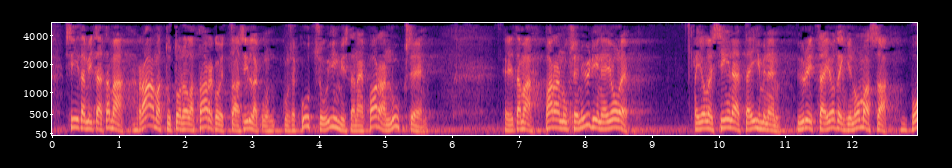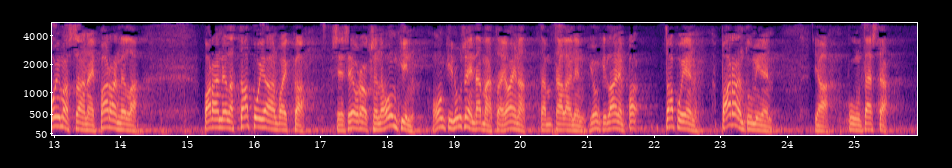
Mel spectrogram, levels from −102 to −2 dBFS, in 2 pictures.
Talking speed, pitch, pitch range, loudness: 120 wpm, 145 Hz, 130-170 Hz, -25 LUFS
